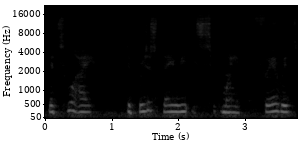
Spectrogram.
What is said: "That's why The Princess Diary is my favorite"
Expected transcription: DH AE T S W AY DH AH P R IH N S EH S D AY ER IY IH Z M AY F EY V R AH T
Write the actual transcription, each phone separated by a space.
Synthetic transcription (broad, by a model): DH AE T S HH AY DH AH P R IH S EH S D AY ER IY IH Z M AY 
